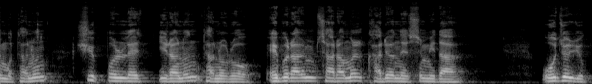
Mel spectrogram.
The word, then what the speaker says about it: 쉿볼렛: 그런데 그 과정에서 동족이다 보니 누가 어느 지파 사람인지 가리기 힘들기 때문에 에브라임 사람들이 발음하지 못하는 쉿볼렛이라는 단어로 에브라임 사람을 가려냈습니다.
